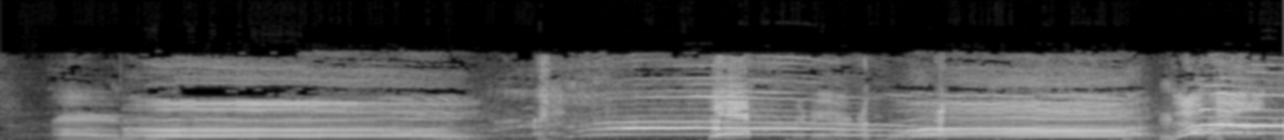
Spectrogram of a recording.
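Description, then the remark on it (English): A human voice imitates a whale call with loud, drawn-out wailing tones: one long sustained moan that sags downward, followed by several shorter swooping cries rising and falling in pitch. “For all you know, you could have just, like, pissed off a whale with that sound.”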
